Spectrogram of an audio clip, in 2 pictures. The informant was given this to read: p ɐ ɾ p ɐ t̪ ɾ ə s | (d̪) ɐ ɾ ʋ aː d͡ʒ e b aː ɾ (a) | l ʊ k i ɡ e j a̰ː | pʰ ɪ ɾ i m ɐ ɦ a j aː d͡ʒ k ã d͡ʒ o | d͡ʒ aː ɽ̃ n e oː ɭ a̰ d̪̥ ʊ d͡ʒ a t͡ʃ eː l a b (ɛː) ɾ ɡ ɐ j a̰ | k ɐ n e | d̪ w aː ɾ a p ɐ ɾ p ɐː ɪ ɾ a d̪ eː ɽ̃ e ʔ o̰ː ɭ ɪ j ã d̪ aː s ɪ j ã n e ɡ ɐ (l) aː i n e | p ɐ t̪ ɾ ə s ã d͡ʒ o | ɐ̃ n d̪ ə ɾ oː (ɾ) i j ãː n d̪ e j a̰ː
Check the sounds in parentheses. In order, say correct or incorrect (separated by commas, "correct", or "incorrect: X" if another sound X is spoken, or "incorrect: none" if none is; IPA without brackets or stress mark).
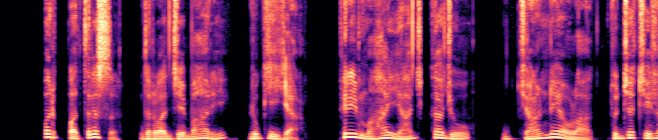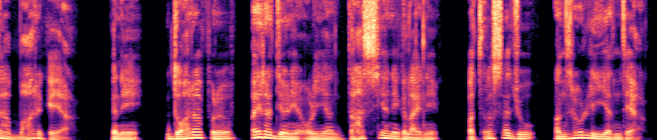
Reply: correct, incorrect: i, incorrect: aː, correct, incorrect: l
